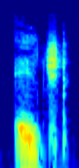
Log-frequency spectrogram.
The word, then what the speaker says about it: aged: 其实那个 aged, 可以省掉 He is 16 now 也就等于 He is 16 years old 或者 He is 16 years of age now 等等 The little boy Who is aged 8 Who is 省掉 Aged 8 现在是 8 岁 Plays the piano very well 钢琴弹得非常的棒那么第二 Aged 这个念成 aged 的时候那么这个时候呢就是表示年迈的后头要放名词，像我们刚前面讲的 one-legged soldier，啊，还有 four-legged animals，就是四只脚动物等等。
